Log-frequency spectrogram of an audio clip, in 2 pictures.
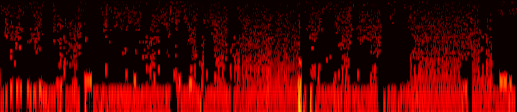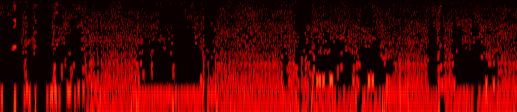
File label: announce; sunday message 2024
